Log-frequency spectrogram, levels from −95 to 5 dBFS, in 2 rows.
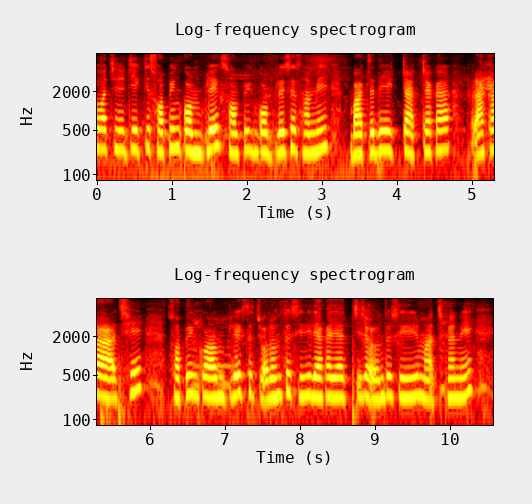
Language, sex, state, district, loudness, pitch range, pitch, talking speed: Bengali, female, West Bengal, North 24 Parganas, -18 LUFS, 225-255 Hz, 235 Hz, 160 wpm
